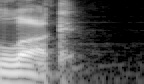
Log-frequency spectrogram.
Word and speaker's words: lewk: That is just look. – Luck? – Look. – Look. – Look. – L-E-W-K. – Look, yeah. It's just a dumb spelling of you remember you used to say, oh, that's a look.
